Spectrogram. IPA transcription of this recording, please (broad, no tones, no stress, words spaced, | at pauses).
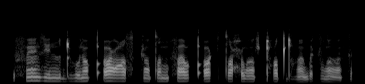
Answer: fɛ̃ zɪna ɖʱoɾũ qʼʊʕɛsˤ kẽtˤinfaw qʼok tˤiħwãsˤ ʈʰʊtˤɖʱã wɪkzˤãk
